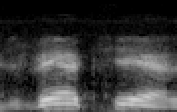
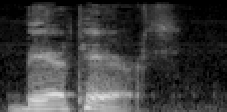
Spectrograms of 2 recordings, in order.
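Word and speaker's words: Vertières: It's Vertiere. Let me spell it for you. It's V-E-R-T-I-E-R-E-S. – Vertiere.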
